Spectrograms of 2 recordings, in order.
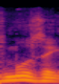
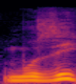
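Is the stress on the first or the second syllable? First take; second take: first; second. First: The stress is on the first syllable. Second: The stress is on the second syllable. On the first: The speaker calls it right. "nee, das heißt Musik" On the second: The speaker calls it wrong. "Ich habe das am Anfang falsch betont"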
